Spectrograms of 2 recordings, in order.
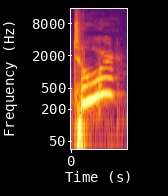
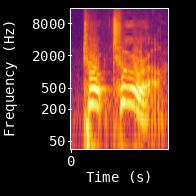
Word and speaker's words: Turo: Is it tour? Turo? Turo. There we go.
